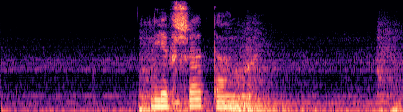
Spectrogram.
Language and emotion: Russian, neutral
